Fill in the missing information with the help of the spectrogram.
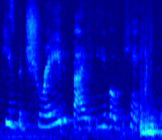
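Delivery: ordinary delivery, nothing marked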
